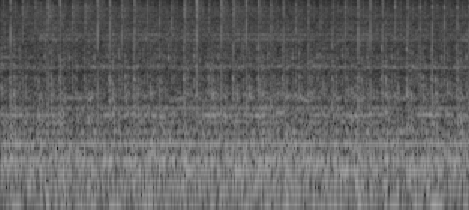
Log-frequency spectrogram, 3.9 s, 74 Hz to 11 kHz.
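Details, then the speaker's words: International H4 magneto from a parts Farmall MD, cleaned and overhauled for a TD-6 crawler, spinning for about five minutes: crisp, evenly spaced ticks about eight per second over a steady drive whir, none missed; normal firing. "As I've been sitting here, it's been running for about 5 minutes. My camera's been running and I have not heard it miss a single tick."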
